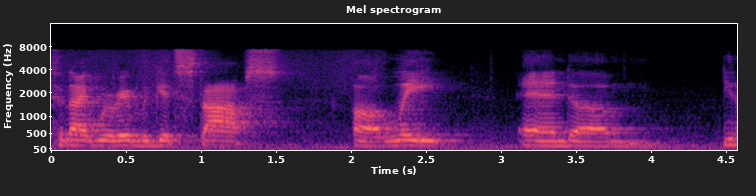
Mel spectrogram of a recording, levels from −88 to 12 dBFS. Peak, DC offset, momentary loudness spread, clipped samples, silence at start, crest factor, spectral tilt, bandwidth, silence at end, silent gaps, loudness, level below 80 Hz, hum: -8 dBFS; under 0.1%; 14 LU; under 0.1%; 0 s; 18 dB; -5.5 dB/octave; 7.6 kHz; 0 s; none; -24 LUFS; -50 dBFS; none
